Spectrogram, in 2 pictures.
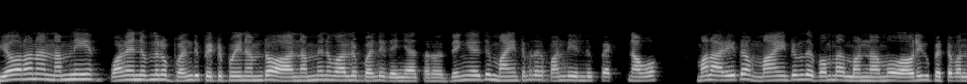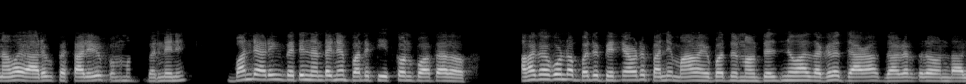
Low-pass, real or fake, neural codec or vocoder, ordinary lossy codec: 5.4 kHz; fake; codec, 16 kHz, 0.5 kbps, X-Codec, WavLM features, trained on Multilingual LibriSpeech; none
